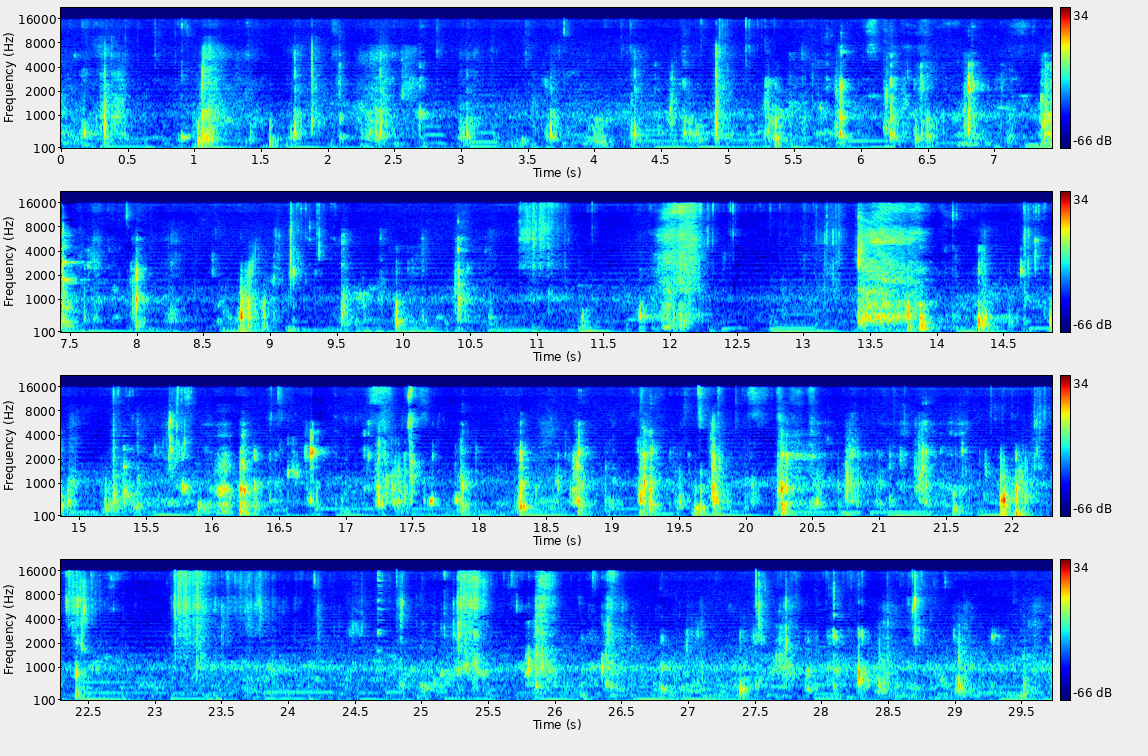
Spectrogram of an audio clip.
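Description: Close-miked eating of pizza crust and squid ink pasta: bites and chewing with many sharp, crisp crackles, one after another throughout. Faint background music runs underneath.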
